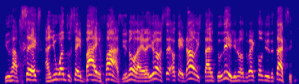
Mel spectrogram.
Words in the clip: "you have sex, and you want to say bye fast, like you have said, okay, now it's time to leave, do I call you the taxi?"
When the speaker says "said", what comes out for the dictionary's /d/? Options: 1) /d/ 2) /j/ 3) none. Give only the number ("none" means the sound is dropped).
3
